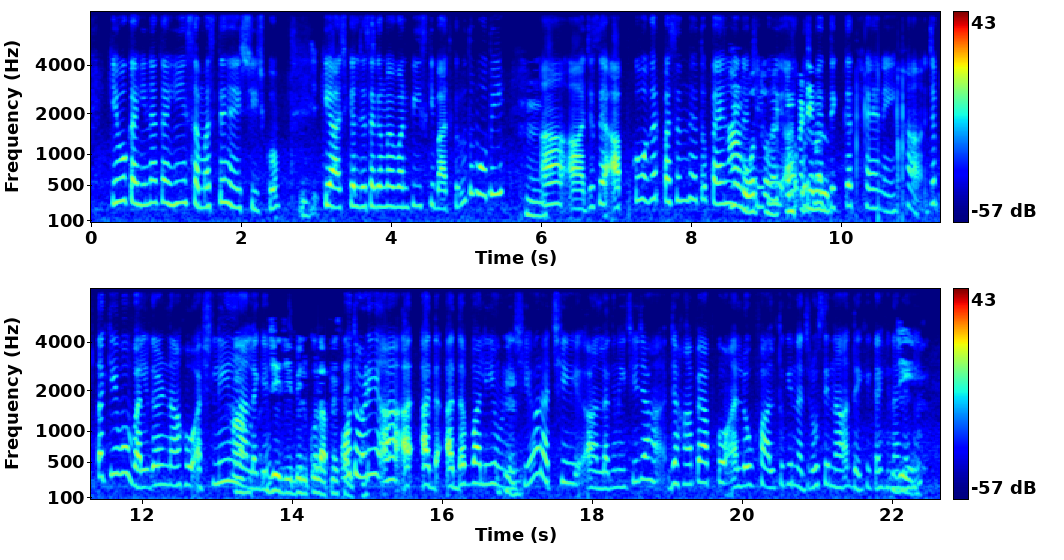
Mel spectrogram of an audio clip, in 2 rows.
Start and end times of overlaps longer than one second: 8.5-9.8

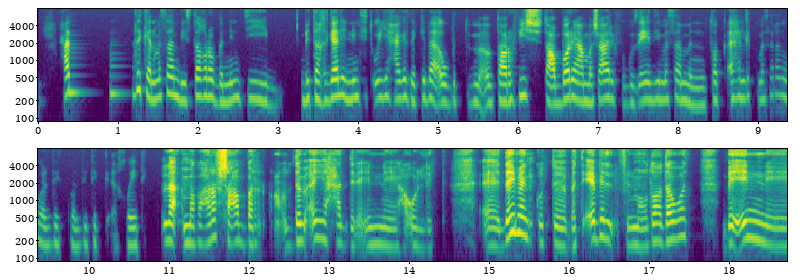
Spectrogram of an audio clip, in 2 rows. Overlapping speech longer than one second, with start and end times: none

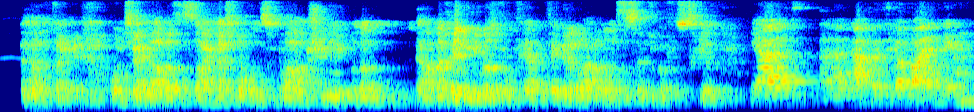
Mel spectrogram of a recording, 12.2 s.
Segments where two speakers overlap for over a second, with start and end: none

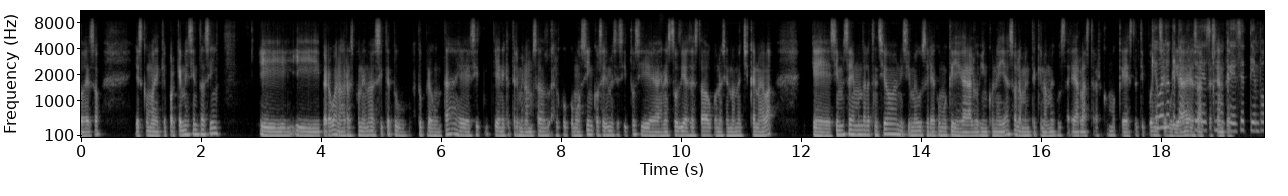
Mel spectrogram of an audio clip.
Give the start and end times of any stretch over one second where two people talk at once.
17.8-19.2

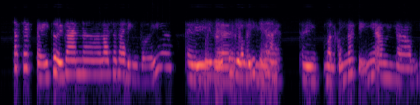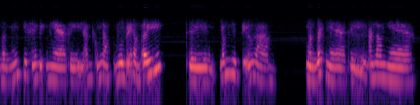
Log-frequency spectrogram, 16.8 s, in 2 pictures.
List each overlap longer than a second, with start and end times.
4.0-5.6

